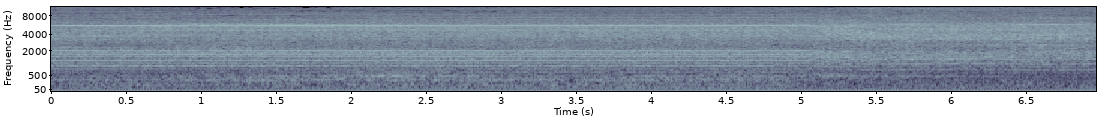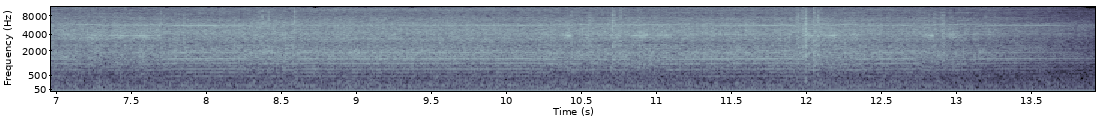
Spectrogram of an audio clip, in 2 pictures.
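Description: Small LEGO Power Functions electric motor driving a Technic winch through its gears, a steady whine as it reels in the cable. The tone shifts about five seconds in, a few clicks come near the end, and the motor winds down and stops just before the end.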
